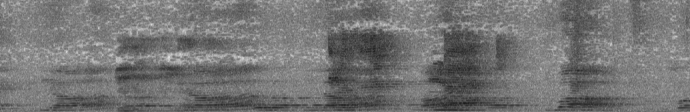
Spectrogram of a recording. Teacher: ये जब अपना उच्चारण करते हैं तो इनकी जिह्वा जो है वो पूर्ण रूप से किसी भाग को टच नहीं करती है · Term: अंत्यस्थ व्यंजन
